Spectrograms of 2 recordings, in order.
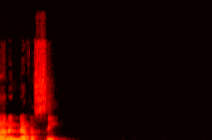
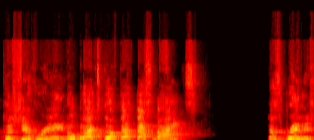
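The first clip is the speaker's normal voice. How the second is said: higher, laughing through the words; 7 semitones higher than usual. Real, not acted. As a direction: laugh it out while making the point. Laughing while mocking chivalry.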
